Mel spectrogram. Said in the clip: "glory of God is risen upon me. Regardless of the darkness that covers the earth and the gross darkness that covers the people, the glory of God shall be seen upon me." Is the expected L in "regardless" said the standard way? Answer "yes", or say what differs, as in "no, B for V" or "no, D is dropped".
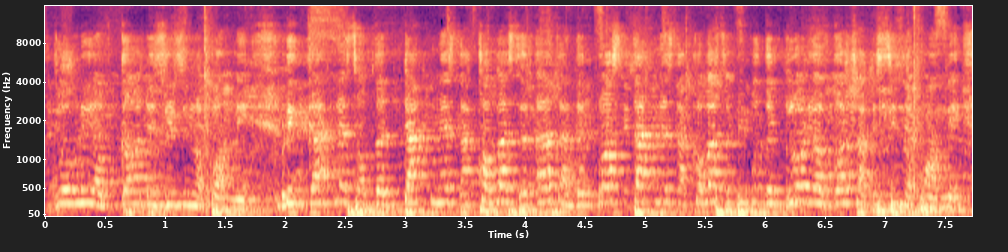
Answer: no, N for L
